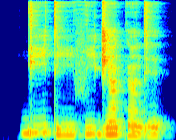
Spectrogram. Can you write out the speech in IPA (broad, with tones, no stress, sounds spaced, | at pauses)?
ɡ iː˦ t iː˨ f i˦ d͡ʒ ã˦ k ã˨ d ɪ˨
